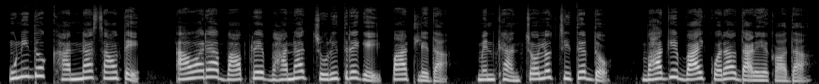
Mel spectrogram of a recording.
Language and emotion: Santali, neutral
